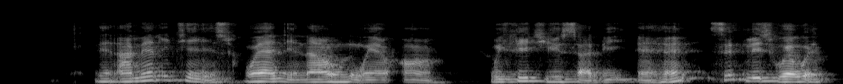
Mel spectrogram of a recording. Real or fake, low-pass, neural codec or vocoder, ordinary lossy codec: fake; 7.2 kHz; codec, 16 kHz, 2 kbps, FunCodec, trained on LibriTTS, 25 frames a second; none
